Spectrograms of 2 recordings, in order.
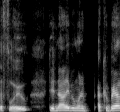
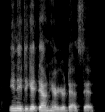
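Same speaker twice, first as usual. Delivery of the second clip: flat, toneless monotone, faster; 3 semitones lower than usual. Retelling what their mom said to them, quoting her flat monotone. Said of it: "her voice in this this monotone".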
